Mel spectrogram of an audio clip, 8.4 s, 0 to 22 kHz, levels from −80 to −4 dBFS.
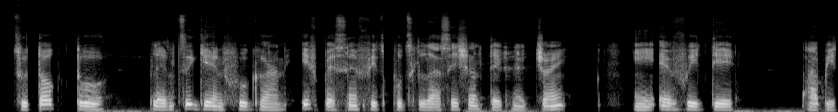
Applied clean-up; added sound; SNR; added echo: neural mask model DeepFilterNet 3.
